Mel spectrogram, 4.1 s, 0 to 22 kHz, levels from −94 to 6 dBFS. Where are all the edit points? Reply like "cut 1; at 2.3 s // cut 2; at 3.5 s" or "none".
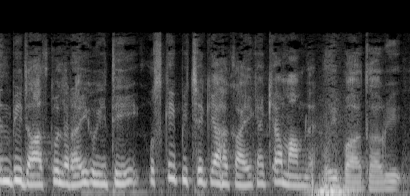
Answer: cut 1; at 3.1 s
